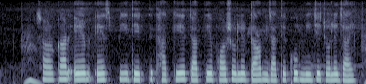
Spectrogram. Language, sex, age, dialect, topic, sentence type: Bengali, female, 25-30, Northern/Varendri, agriculture, statement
